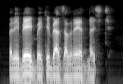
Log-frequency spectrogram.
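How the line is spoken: Grumbling. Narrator (Russian): пробурчал Зырк

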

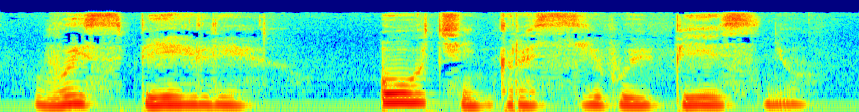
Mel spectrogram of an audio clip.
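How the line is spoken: Affectionate. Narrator (Russian): сказал он ласково

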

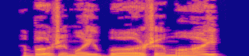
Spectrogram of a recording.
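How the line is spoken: Sobbing. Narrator (Russian): зарыдала консульша

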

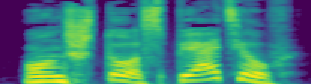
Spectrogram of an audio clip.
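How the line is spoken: Barked. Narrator (Russian): рявкнула Агатка

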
